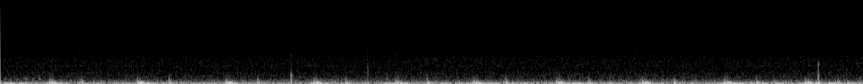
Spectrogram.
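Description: Steady low heartbeats at about 70 a minute with a background hum; normal heart sounds after exercise.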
